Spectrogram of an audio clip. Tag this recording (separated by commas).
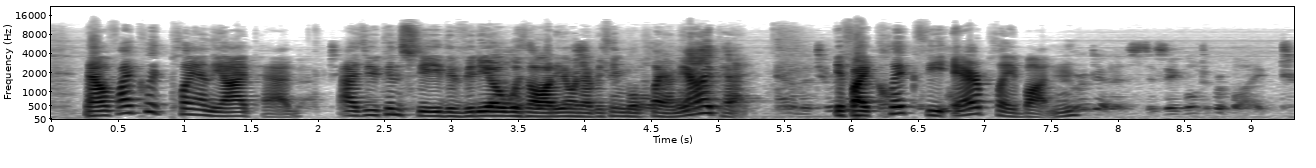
Speech, inside a small room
